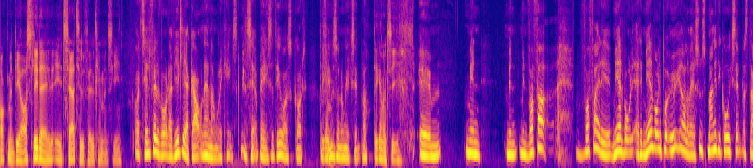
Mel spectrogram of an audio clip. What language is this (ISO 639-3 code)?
dan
